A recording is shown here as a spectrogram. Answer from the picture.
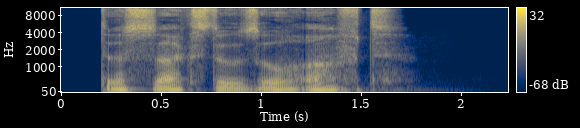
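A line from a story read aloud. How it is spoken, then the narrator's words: Murmured. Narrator (German): raunte er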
